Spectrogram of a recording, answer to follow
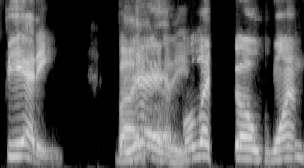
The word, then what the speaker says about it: Fieri: flavor Town Chef Guy Gary how did I do pretty good except except you got the name wrong it's Fieri we'll let you go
